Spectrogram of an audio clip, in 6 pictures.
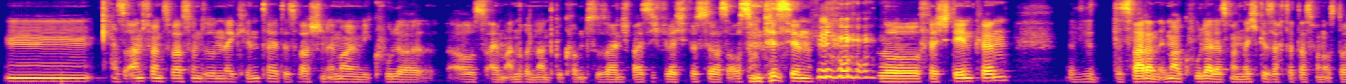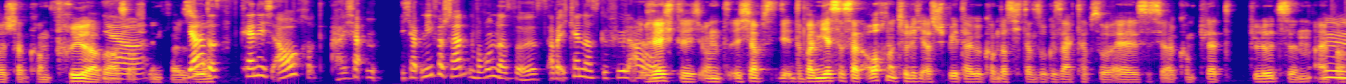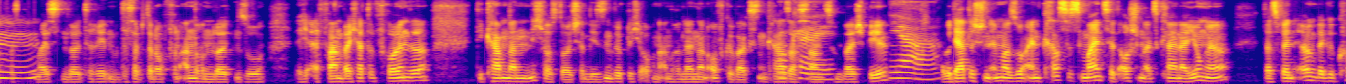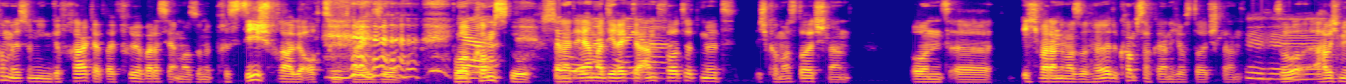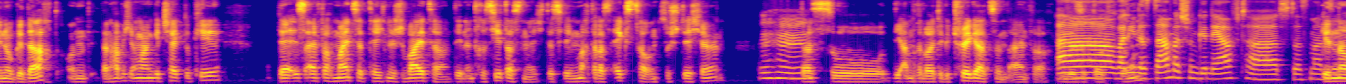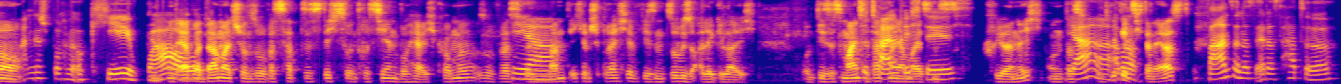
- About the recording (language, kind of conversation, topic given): German, podcast, Wann ist dir zum ersten Mal bewusst geworden, dass du zwischen zwei Kulturen lebst?
- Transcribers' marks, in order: drawn out: "Hm"; other background noise; giggle; laughing while speaking: "so 'n bisschen"; unintelligible speech; chuckle; drawn out: "Mhm"; drawn out: "Ah"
